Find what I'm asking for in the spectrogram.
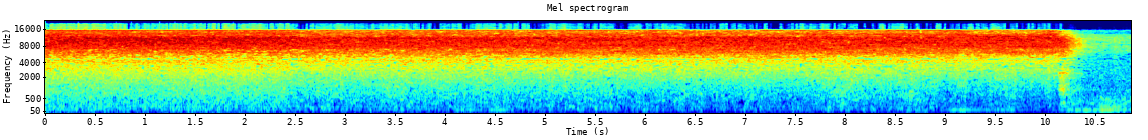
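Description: Steady, loud sizzling hiss of tempering spices frying in hot oil for dal, continuous for about ten seconds before dropping off abruptly near the end.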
